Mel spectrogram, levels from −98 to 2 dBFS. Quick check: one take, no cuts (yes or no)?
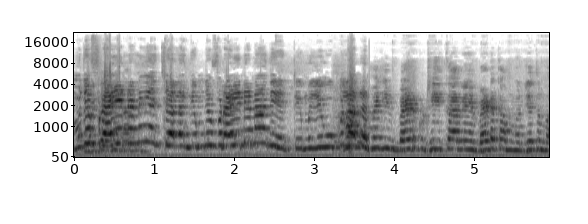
no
